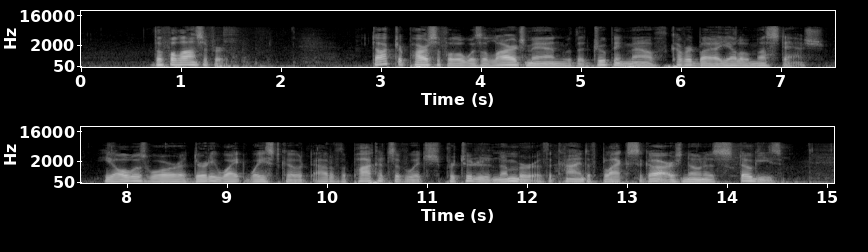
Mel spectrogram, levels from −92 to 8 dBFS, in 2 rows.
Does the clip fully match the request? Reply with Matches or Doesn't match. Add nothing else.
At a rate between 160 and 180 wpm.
Matches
